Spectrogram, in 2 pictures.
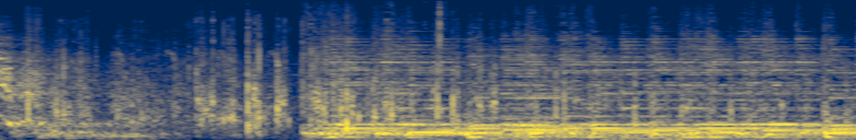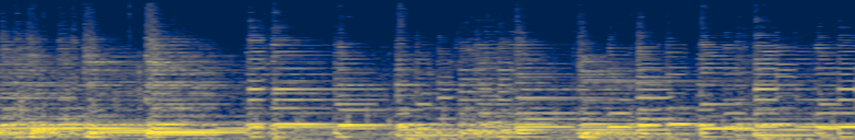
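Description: Clip-clop of a milk-cart horse's hooves, a steady rhythmic trot that starts after a short, quieter opening and continues loud and dense to the end.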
